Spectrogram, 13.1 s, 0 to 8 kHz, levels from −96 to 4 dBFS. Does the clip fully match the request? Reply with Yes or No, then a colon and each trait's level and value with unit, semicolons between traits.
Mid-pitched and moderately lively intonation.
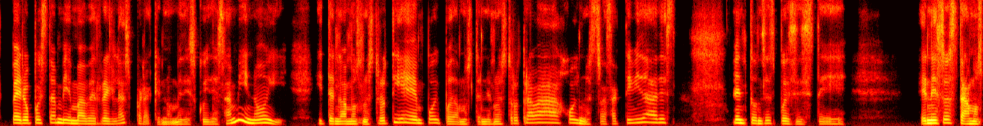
No: medium, 180 Hz; wide, 5.7 semitones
